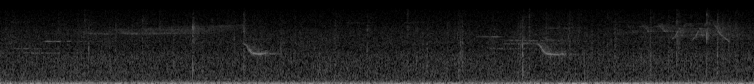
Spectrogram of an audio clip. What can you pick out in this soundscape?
Wood Thrush, Black-throated Blue Warbler, Cedar Waxwing, Veery, Chestnut-sided Warbler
